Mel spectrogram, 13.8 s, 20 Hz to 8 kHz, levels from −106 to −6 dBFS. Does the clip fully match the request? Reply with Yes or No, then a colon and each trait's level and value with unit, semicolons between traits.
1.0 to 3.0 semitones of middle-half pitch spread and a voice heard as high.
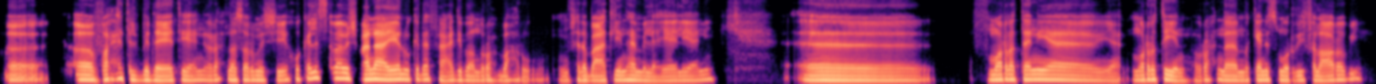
No: narrow, 2.4 semitones; low, 120 Hz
